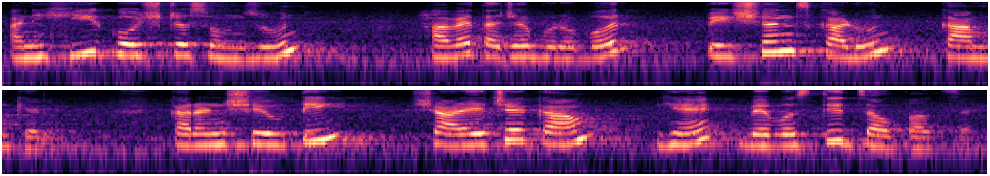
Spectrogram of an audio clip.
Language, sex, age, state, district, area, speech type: Goan Konkani, female, 30-45, Goa, Bardez, urban, spontaneous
